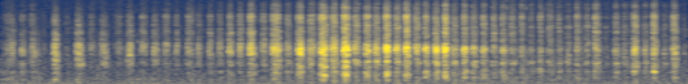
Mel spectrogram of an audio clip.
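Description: Charcoal pencil scratching across primed canvas in rapid short shading strokes, faint, growing a little louder for a couple of seconds midway.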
